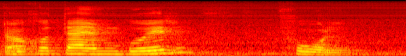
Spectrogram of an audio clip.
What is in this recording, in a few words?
"TokHota Emboer pHol", Andamanese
